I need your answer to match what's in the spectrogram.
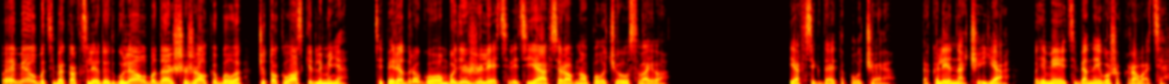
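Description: A reader voicing a crude, menacing male thug who threatens slowly and with a sneer, in a dry, close audiobook recording. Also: creaky, dry recording. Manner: slow, low, sneering menace.

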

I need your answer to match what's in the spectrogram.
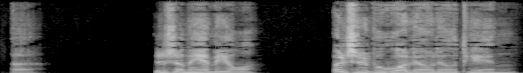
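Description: A man's voice: high voice, expressive, moderate pace, mellow, breathy edge, no room sound, clean studio sound, pitched above the performer's own voice. A male storyteller voicing a witty young swordsman hero who talks in a playful, teasing way with bursts of laughter.

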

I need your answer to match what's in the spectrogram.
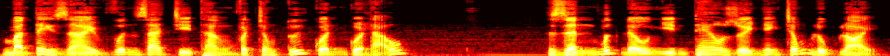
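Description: A man narrates a ghost story with dramatic expression. His low, husky voice moves through a lively pitch range, recorded close and dry. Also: no room sound. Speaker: audiobook narrator.

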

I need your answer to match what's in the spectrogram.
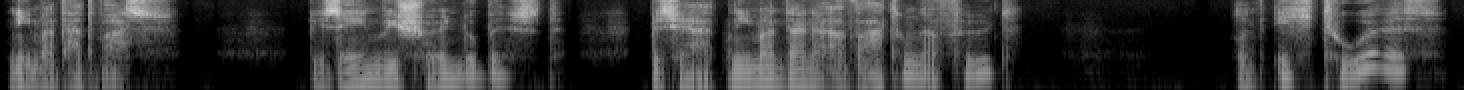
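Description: A man's voice: on the low side, big pitch swings, measured pace, gravelly, long pauses, breathy edge, no room sound, lo-fi sound, voice pushed up, exaggerated voice. A man playing an intense, controlling young man. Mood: pressing, agitated.

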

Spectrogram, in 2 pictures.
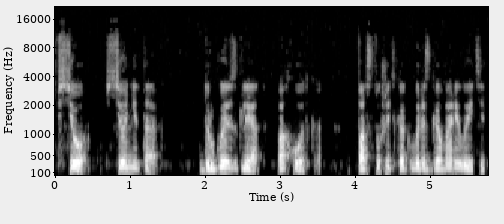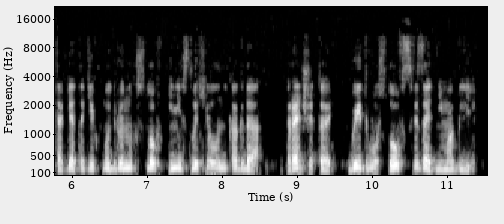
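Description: A man's voice: lowish voice, fairly even intonation, normal speed, a little mellow, slightly rough. A man voicing a loyal male retainer who pleads and speaks hesitantly, recorded distant and dull. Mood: humble, hesitant.

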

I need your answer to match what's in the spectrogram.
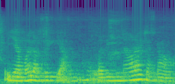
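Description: A woman's voice: lowish voice, racing. Woman lecturing in an echoey hall. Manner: lively, addresses the audience with repeated rhetorical questions. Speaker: parenting seminar speaker. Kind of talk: live seminar talk to an audience. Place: lecture hall before an audience. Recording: echoey hall over a phone-like line, faint noise.

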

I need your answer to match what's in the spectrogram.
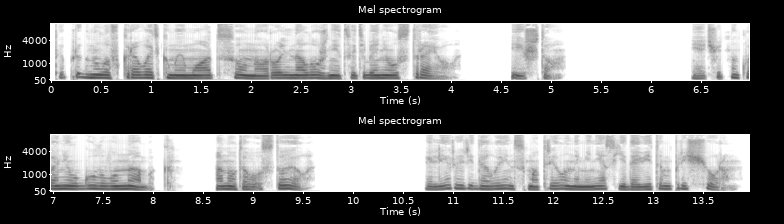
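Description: A male narrator reads a story in the first person with a measured, sardonic delivery. His voice sits fairly high yet sounds mellow. The recording is dry and close. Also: fairly even intonation, no echo. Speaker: audiobook narrator.

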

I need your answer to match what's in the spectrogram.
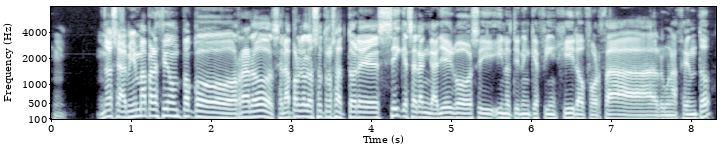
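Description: A man talks casually on a podcast, rambling through his thoughts with fillers and restarts. His voice is smooth and resonant, at a middling pitch. The sound is dry and close. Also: fairly even intonation, normal speed, dry recording. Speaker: podcast co-host. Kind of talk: casual chat about TV series.

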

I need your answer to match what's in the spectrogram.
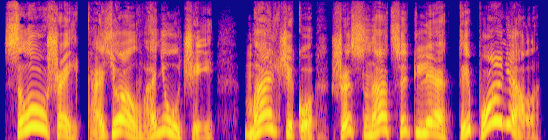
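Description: A man voicing a furious old woman who screeches threats in a shrill, drawn-out yell. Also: wildly swooping pitch, dry recording, studio quality, heavily acted. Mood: vicious. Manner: drawn-out hysterical yelling.

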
